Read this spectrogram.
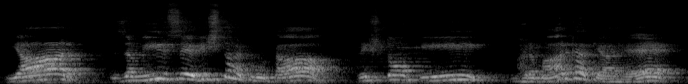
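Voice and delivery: ghazal recitation. Acted. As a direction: recite each couplet with measured pauses. Recites own ghazal to viewers.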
